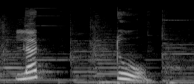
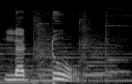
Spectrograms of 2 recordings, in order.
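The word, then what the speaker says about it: लट्टू: लट टू, पहला ट का उच्चारण धीरे हो रहा है, थोड़ा ही हो रहा है। दूसरा ट का उच्चारण पूरा किया जाता है, लट टू लट टू।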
